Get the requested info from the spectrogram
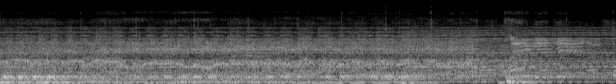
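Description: Gospel church music with long held chords, with a congregation shouting and cheering over it.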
